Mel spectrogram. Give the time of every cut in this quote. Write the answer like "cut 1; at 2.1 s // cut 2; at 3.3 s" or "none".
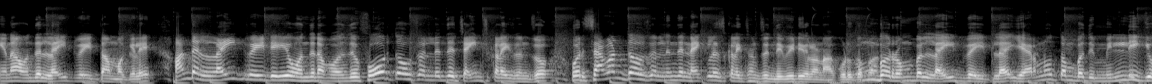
cut 1; at 8.7 s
